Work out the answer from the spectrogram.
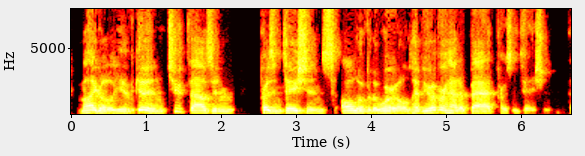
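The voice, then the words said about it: Imitated radio announcer voice. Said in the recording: “It was actually his radio voice.”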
